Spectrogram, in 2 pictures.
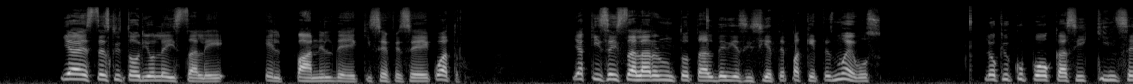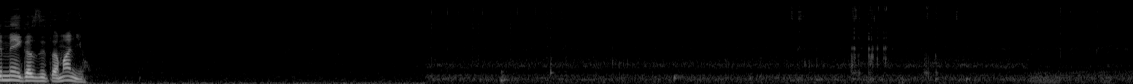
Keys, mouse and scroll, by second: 7.1-10.7 drag, 15.6 click, 16.0 click, 16.4 click, 16.8 Return, 19.6-20.7 typing, 20.8 Return, 22.3 click.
